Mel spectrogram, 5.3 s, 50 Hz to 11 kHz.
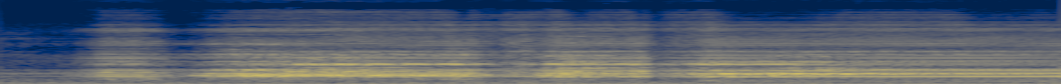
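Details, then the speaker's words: Vintage radio from a trunk of old electronics, tuned on AM indoors: steady nasal buzz with fixed tones over faint program audio; interference from TV transmitters about three feet away. "We're hearing the TV buzz from the TV transmitters that are right next door here at 3 feet away, and that buzz, you can hear that buzz from the TV transmitters."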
